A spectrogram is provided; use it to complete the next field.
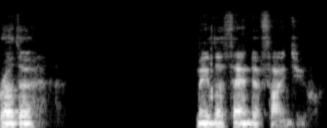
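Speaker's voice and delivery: soft, hushed half-whisper. In a tabletop game, a character leans down and speaks to it, half-whispering. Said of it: "whisper to it and say".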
